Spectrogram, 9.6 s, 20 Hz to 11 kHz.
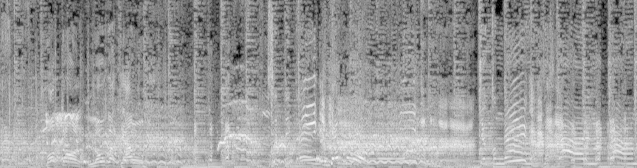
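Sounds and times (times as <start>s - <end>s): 
busy steady music: 0.0s - 9.5s
horse neighing: 0.5s - 7.4s
laughter: 0.6s - 9.5s
speech: 1.1s - 3.5s, 4.8s - 5.8s.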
